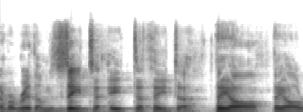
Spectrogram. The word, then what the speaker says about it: theta: Zeta, eta, theta. They all rhyme. We got zeta, eta, theta. Theta is a TH sound, just like in the name.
